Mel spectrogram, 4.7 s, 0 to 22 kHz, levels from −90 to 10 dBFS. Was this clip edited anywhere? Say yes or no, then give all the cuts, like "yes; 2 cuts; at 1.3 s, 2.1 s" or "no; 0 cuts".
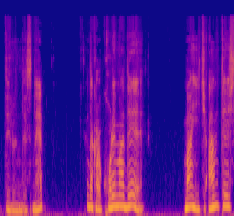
yes; 1 cut; at 1.7 s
